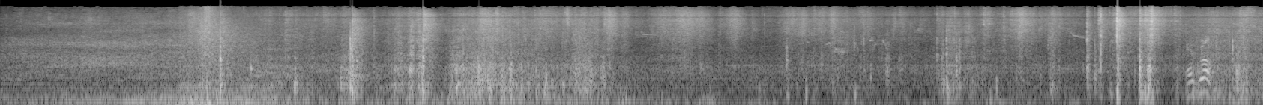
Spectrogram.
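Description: A deep rumbling swell builds for about three seconds and cuts off about four seconds in. Then comes rustling and crunching in dry leaf litter, with several sharp snaps and cracks of sticks as people move about on the forest floor.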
